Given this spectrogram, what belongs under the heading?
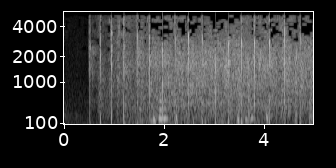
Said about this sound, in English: So first of all we did the clapping.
